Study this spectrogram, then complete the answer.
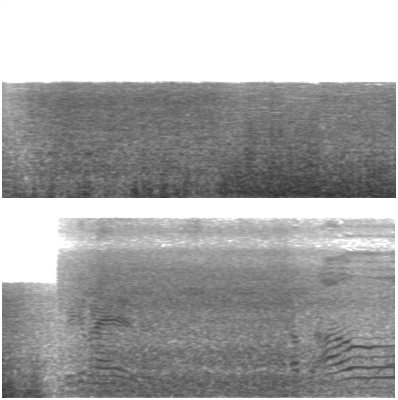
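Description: Roaring storm wind gusts in Thailand buffet the microphone in a loud, continuous rush, swelling then dropping briefly before the blustery roar resumes.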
